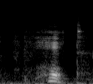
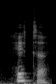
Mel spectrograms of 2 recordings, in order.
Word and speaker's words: Hitter: This is the I think it's pronounced Hit. No, Hitter.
